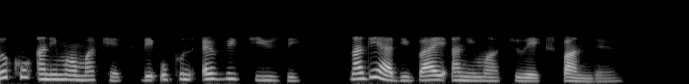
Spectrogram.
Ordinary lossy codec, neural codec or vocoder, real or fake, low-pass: none; codec, 16 kHz, 0.3 kbps, FocalCodec; fake; 3.6 kHz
